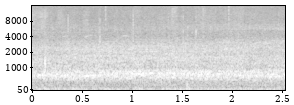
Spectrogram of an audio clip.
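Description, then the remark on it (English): A large outdoor crowd of golf fans at the 16th hole of the Waste Management Phoenix Open cheers and applauds a birdie in a steady, sustained roar that holds at the same level for the whole few seconds, with a dense wash of clapping and shouting voices. “If you do something good, they cheer you.”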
